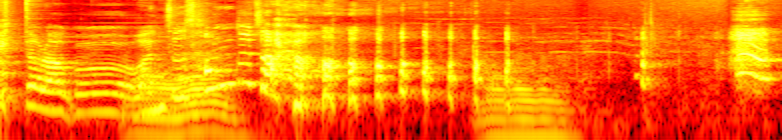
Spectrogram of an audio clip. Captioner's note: laughs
